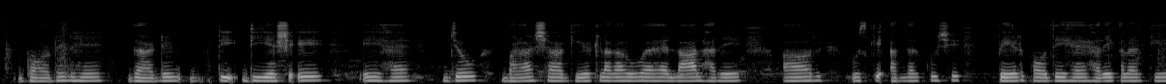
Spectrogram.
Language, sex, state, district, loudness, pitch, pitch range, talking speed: Hindi, female, Telangana, Nalgonda, -33 LUFS, 170 Hz, 165-175 Hz, 125 wpm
